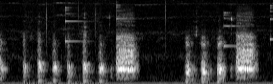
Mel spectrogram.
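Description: Minecraft chicken in an FTB modpack being slaughtered: a run of short, evenly spaced clucks followed by a louder squawk, more rapid clucks and a final squawk, all close and clear with no talking.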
